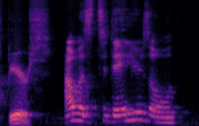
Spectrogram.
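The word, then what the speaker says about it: Bearss: Downs about beer Avenue it's not pronounced bears like and I was like oh Bears no it's beer I was today years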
